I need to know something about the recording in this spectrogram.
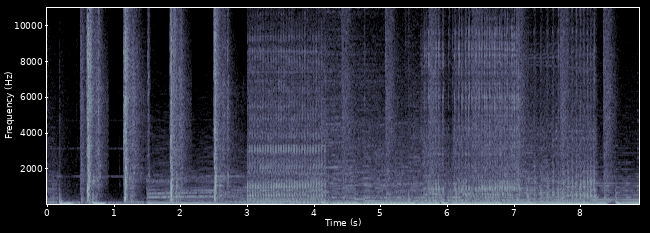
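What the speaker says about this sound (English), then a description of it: "Framing nailer." A framing nailer fires nails during a propane gas line installation: four loud, sharp bangs spaced about half a second apart, followed by a steady mechanical drone with faint knocks.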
